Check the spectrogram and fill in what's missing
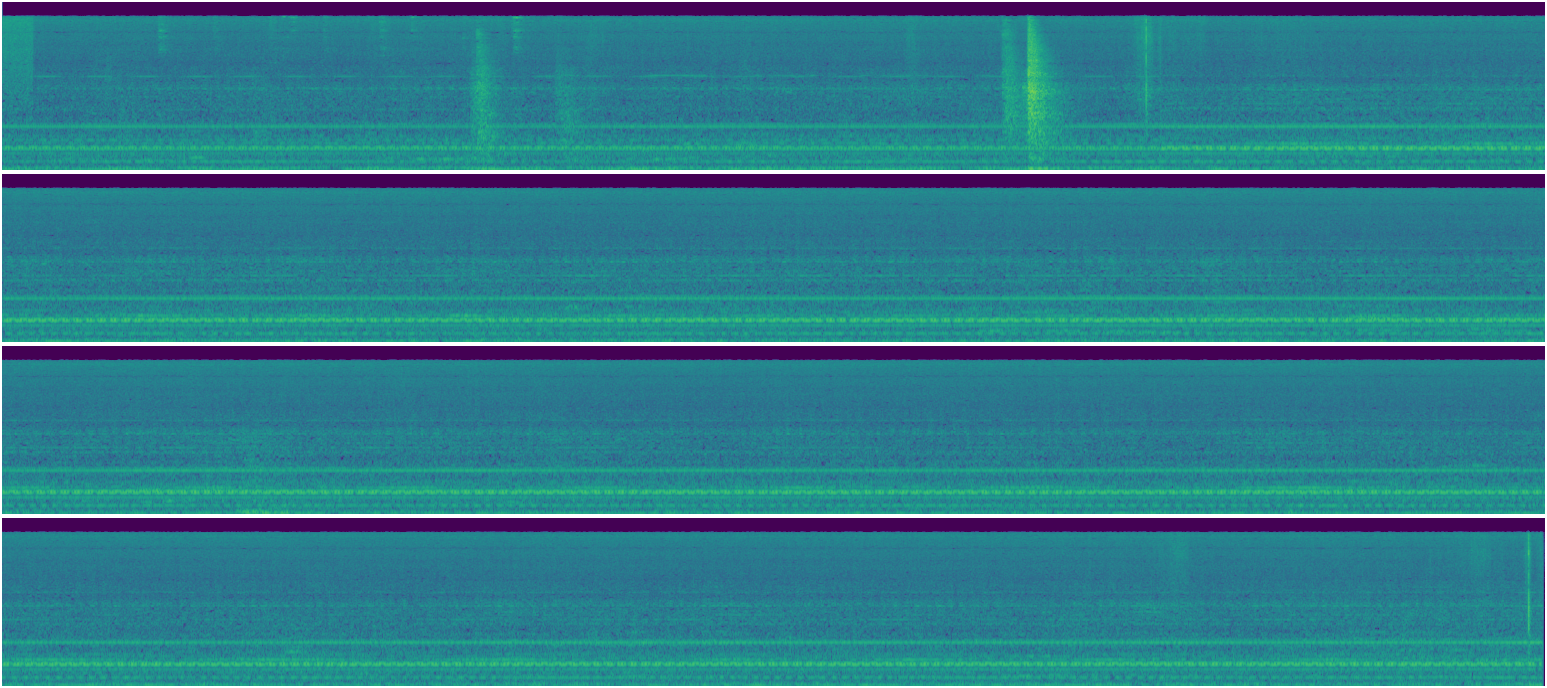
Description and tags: weird ambiance
This sound was hypnotic enough that I had to record it. Unfortunately, I can't remember where I did it! I think it was in the utility room at school.
weird, background, atmosphere, hum, ambiance, ambient, background-sound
